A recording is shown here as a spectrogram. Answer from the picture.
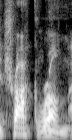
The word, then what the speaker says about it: chakram: It's a chakram. I'm sorry, I said it wrong. Chakram. Chakram.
